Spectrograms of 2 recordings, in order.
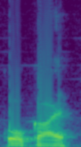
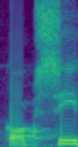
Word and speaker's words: cocci: कोकाई या फिर कॉक्सी भी बोल सकते हो, प्रोनाउंसिएशन दोनों तरीकों से पॉसिबल है। कोकाई अच्छा लगता है तो कोकाई यूज करो, कॉक्सी अच्छा लगता है तो कॉक्सी यूज करो।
